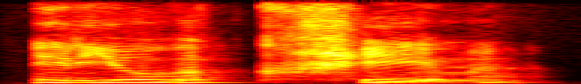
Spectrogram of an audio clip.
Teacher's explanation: the ksha is a cerebral ksha, so the tongue should point, the tip of the tongue should point upwards.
